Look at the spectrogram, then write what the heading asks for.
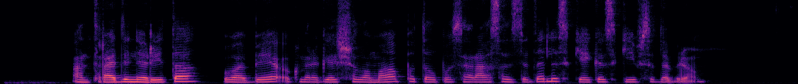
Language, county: Lithuanian, Marijampolė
